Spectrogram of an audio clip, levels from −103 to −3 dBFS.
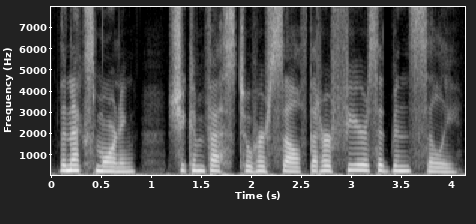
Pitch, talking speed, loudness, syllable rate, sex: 220 Hz, 190 wpm, -20 LUFS, 4.9 syllables/s, female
